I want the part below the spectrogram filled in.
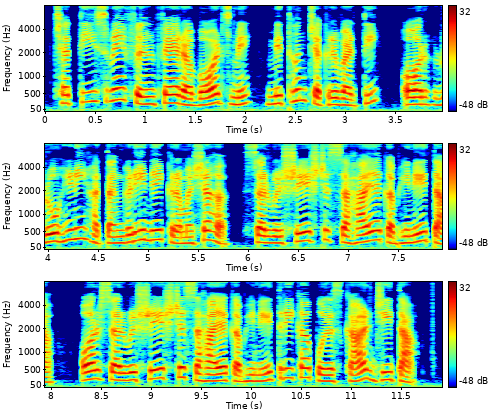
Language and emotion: Hindi, neutral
